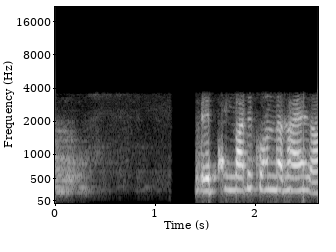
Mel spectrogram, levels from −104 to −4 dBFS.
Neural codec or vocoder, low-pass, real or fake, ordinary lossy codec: codec, 24 kHz, 0.9 kbps, WavTokenizer, medium speech release version 1; 3.6 kHz; fake; none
